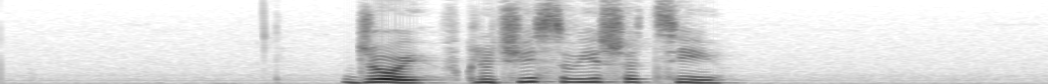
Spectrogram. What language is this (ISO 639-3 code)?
rus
